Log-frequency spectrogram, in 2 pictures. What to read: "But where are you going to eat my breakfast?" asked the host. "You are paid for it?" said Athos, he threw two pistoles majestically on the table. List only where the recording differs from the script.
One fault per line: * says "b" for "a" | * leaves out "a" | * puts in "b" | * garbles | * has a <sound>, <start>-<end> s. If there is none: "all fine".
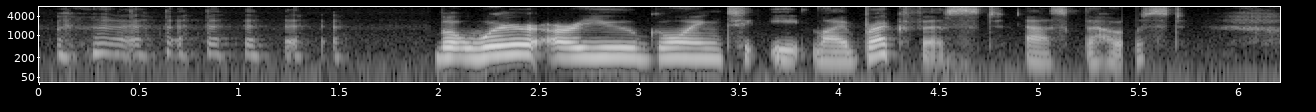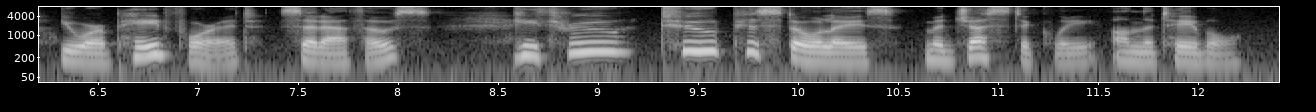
* has a laugh, 0.1-1.6 s
* has a dropout, 5.4-5.5 s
